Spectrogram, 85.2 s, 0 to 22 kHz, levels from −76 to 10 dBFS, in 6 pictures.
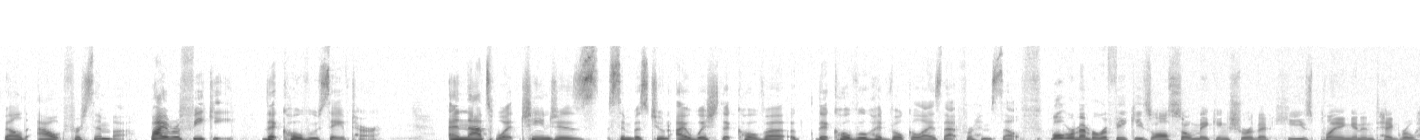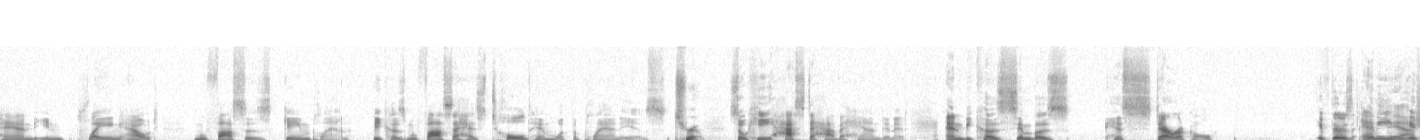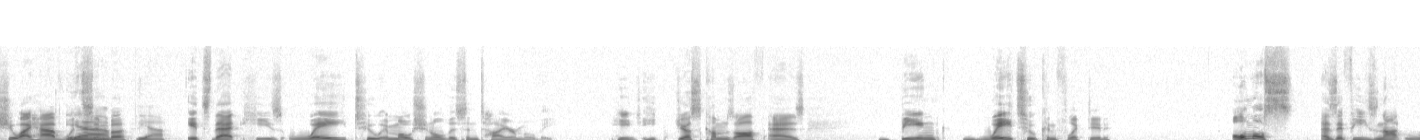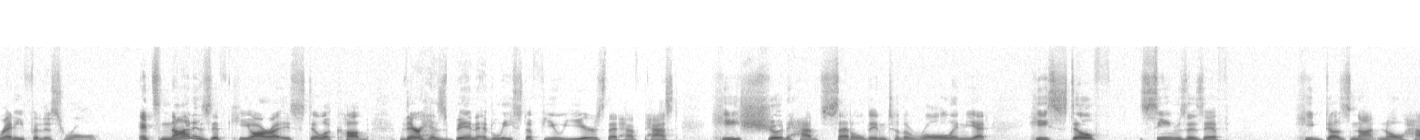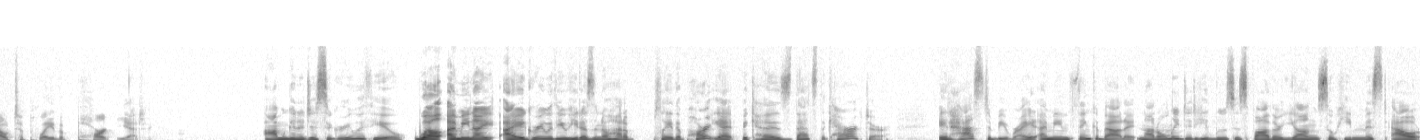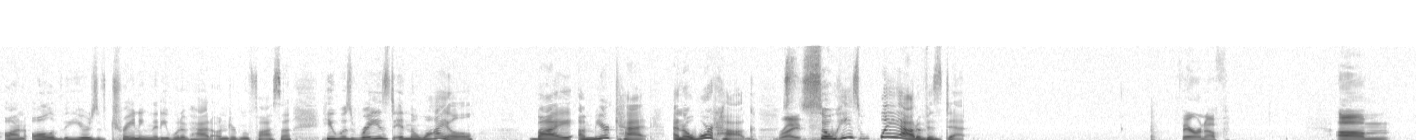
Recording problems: hiss; faint; throughout; 30 dB below the speech

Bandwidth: 14.5 kHz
